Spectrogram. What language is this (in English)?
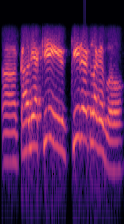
Maithili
